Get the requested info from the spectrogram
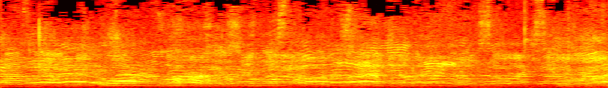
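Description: Crowd chatter: many voices talking and calling out at once, overlapping so that no single speaker stands out.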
